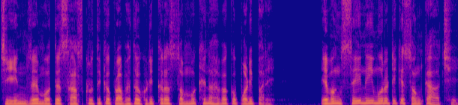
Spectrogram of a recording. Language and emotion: Odia, fearful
